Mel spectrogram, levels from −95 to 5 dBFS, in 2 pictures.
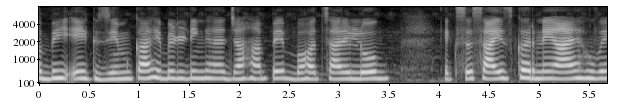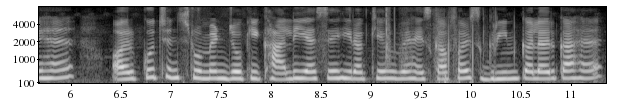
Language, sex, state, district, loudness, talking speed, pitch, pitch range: Hindi, female, Bihar, Saran, -17 LUFS, 175 wpm, 270 Hz, 255-275 Hz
